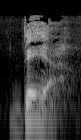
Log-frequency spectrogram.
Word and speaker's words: deah: In the Hebrew, it is dea, that is D-E-A-H, and sakal. S-A-K-A-L. I'm not an expert in Hebrew, so this is my best Afro-British pronunciation I can come up with.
